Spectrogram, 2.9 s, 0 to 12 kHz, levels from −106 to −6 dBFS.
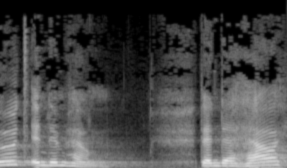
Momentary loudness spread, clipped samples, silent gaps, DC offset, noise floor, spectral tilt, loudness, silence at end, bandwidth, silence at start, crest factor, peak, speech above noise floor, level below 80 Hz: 21 LU; under 0.1%; none; under 0.1%; -50 dBFS; -6 dB/octave; -23 LUFS; 0 s; 11 kHz; 0 s; 16 dB; -8 dBFS; 28 dB; -56 dBFS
